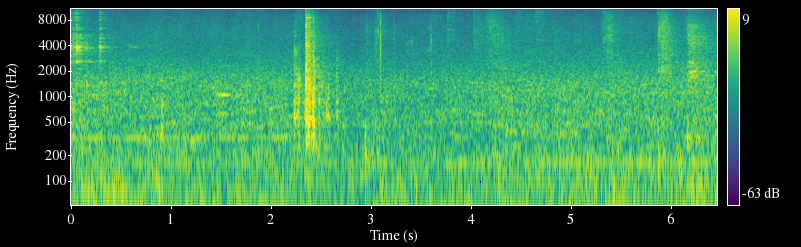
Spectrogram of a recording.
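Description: Light metallic clicks and clinks of parts and tools being handled in a vehicle's engine bay, with one sharper knock about two and a half seconds in, over a steady workshop background.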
